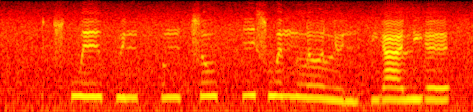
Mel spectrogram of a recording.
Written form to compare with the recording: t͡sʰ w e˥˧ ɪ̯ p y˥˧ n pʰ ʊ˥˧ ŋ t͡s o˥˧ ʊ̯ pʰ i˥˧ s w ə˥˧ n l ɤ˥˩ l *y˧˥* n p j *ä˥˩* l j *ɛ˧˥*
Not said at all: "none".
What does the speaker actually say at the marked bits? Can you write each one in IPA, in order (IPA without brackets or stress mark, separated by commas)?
y̰˨˩, ä˧˥, ɛ˧˥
